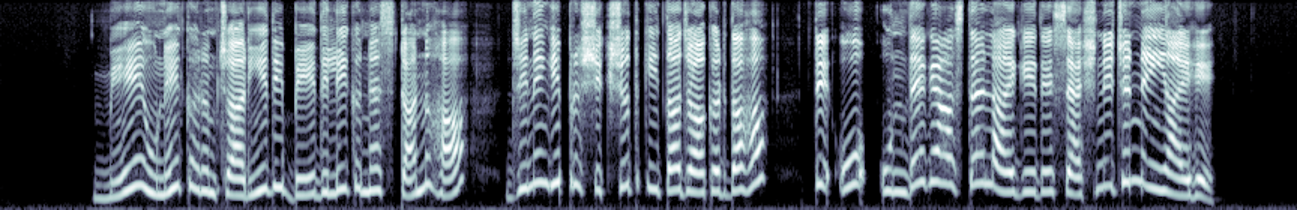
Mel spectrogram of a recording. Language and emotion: Dogri, surprised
